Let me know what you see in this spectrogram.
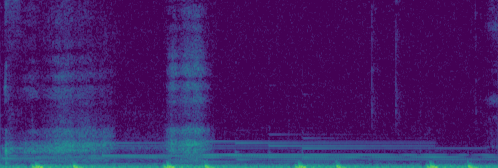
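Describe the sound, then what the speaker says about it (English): A heartbeat sound effect from a visual novel game plays as paired low thumps, lub-dub, repeating in a steady rhythm of about three beats. It sounds over soft sustained background music tones, with no talk. "oh my god, that heartbeat"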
